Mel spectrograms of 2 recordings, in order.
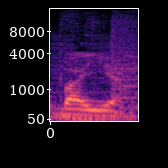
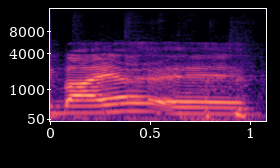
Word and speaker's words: Baia: A pronúncia justa? Bahia. Baia. Eu li Baia. Na verdade o meu Bahia, né, ele não tem o H, ele tem um acento no I, mas no digital, para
